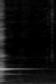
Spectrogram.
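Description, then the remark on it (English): A single bright clink of drinking glasses touching in a toast, followed by a clear ringing tone that fades away over about half a second. Fairly quiet, with no voices. “All right, well, cheers, I suppose. Cheers.”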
